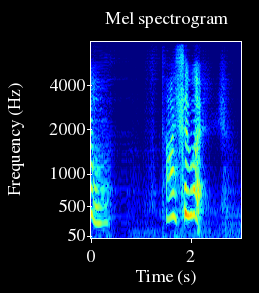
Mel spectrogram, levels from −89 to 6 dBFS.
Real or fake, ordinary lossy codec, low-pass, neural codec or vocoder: fake; none; none; codec, 16 kHz, about 1 kbps, DyCAST, with the encoder's durations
